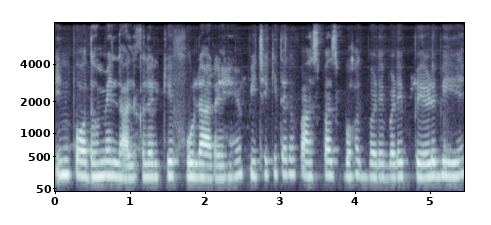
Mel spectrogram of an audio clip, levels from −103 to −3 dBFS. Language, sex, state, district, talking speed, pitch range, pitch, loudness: Hindi, female, Delhi, New Delhi, 210 wpm, 190-210 Hz, 200 Hz, -18 LUFS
